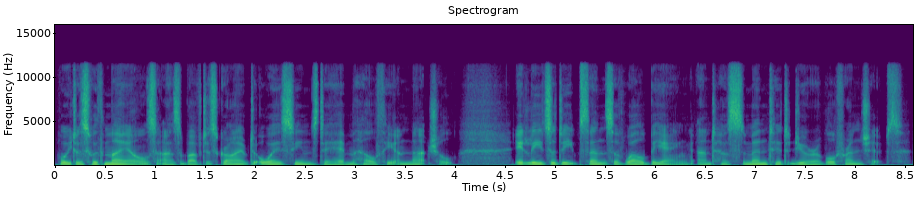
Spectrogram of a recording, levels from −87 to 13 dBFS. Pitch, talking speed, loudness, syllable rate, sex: 125 Hz, 175 wpm, -17 LUFS, 5.3 syllables/s, male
